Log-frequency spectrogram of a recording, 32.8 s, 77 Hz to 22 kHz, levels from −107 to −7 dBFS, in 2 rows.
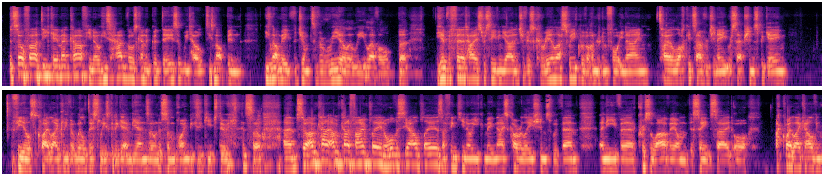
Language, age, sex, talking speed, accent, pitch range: English, 20-39, male, 205 wpm, British, 100-125 Hz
